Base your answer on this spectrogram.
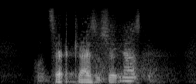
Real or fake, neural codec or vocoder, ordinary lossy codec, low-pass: fake; codec, 44.1 kHz, 0.9 kbps, DAC; none; 14.4 kHz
